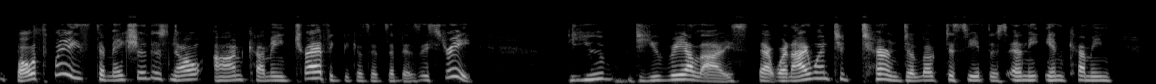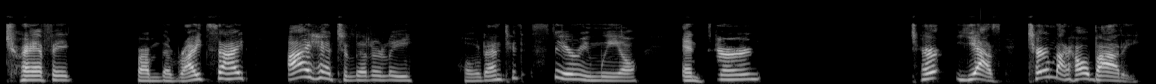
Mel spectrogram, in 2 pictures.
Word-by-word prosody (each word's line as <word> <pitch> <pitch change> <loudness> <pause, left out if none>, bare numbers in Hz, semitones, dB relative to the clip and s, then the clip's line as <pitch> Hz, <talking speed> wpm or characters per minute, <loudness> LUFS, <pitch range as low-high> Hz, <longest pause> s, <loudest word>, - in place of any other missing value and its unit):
both - - +1 0.2
ways 285 -6 -8
to 225 - -3
make 200 +1 -8
sure 280 -1 -3
there's 270 -4 -10
no 220 +2 -1 0.2
oncoming 185 -1 -5
traffic 275 -10 +2
because 170 -1 -17
it's 155 -1 -15
a - - -9
busy 165 +4 -13
street. 350 - -4 0.9
Do 185 - -13
you 235 +5 -6 0.2
do 175 - -10
you 185 +4 -9
realize 190 -9 -1
that 165 -2 0
when 170 0 -1
I 195 +5 +6
went 280 -2 -7
to 250 - -8
turn 225 -8 0
to 175 -1 -4
look 190 +2 -7
to 205 - -5
see 190 +1 -7
if 190 +2 -8
there's 175 -2 -11
any 195 0 -4
incoming 190 -2 -5 0.5
traffic 200 -1 +3 0.7
from 170 -2 0
the 165 - -4
right 200 +9 +3
side, 270 0 +6 0.4
I - - +9
had 280 -6 -1
to 200 - -4
literally 195 -1 -5 0.4
hold 165 +1 -10
on 210 +4 0
to 295 - -12
the - - -25
steering 235 - -1
wheel 175 -1 -3 0.4
and 180 -6 +1 0.2
turn 225 +2 +5 1.5
tur 270 +6 +4
yes. 235 +3 +4 0.3
Turn 305 +5 +5
my 230 -7 +2
whole 245 +3 +5
body. 185 - +3
200 Hz, 145 wpm, -22 LUFS, 180-240 Hz, 1.5 s, I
